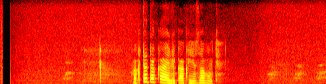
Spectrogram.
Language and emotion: Russian, neutral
